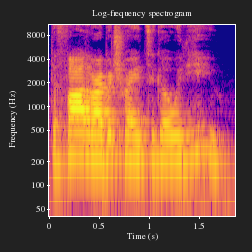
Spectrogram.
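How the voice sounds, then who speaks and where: A woman's voice: mid-range voice, steady tone, a little fast, sharp tone, close to an everyday voice. A young woman acting a betrayed, furious sorceress queen in a bitter, mocking dramatic monologue. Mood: bitter, scornful. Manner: sarcastic, bitter, rising to outbursts. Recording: roomy echo.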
